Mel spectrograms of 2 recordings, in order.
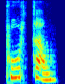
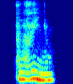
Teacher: O O passa a U. Em posição átona.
